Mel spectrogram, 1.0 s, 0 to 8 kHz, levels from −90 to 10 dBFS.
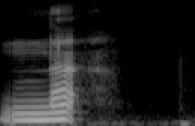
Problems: background sounds at intervals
